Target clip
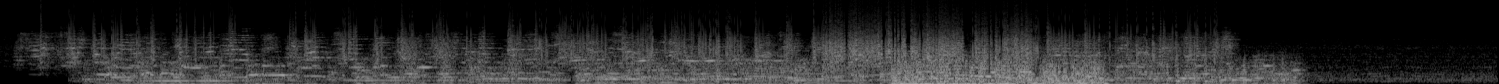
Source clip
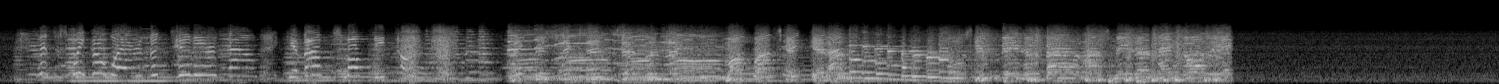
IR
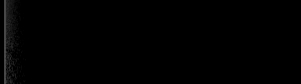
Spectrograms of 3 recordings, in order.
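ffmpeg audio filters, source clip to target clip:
-filter_complex "[0:a]equalizer=f=4.1k:t=o:w=2.2:g=-11.5,acompressor=threshold=-24dB:ratio=16,asuperstop=centerf=4900:order=12:qfactor=6.9,aeval=exprs='0.299*(cos(1*acos(clip(val(0)/0.299,-1,1)))-cos(1*PI/2))+0.00188*(cos(3*acos(clip(val(0)/0.299,-1,1)))-cos(3*PI/2))+0.133*(cos(4*acos(clip(val(0)/0.299,-1,1)))-cos(4*PI/2))+0.015*(cos(6*acos(clip(val(0)/0.299,-1,1)))-cos(6*PI/2))':c=same,asettb=1/sr,asplit=3[a][b][c];[a]atrim=end=8.234[d];[b]atrim=start=8.23:end=10.31,asetpts=PTS-STARTPTS,afade=t=in:d=0.004:c=qsin,afade=t=out:st=2.076:d=0.004:c=qsin,aemphasis=mode=reproduction:type=riaa[e];[c]atrim=start=10.306[f];[d][e]acrossfade=d=0.004:c1=hsin:c2=qsin[g];[g][f]acrossfade=d=0.004:c1=qsin:c2=hsin[h];[1:a]atrim=start_sample=2205,atrim=end_sample=4410[i];[h][i]afir=irnorm=-1:irlink=0,aeval=exprs='(mod(7.08*val(0)+1,2)-1)/7.08':c=same,acrossover=split=2700[j][k];[k]acompressor=threshold=-38dB:ratio=4:attack=1:release=60[l];[j][l]amix=inputs=2:normalize=0,flanger=delay=6.7:depth=5.8:regen=19:speed=0.45:shape=triangular,acrossover=split=1000[m][n];[m]adelay=680[o];[o][n]amix=inputs=2:normalize=0"

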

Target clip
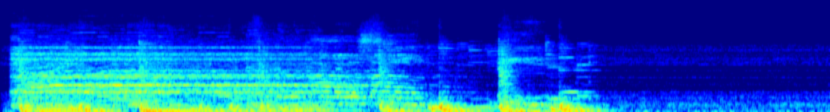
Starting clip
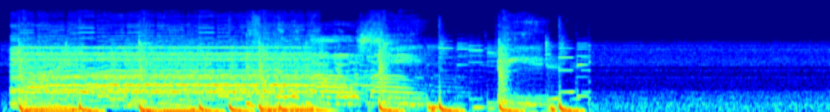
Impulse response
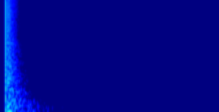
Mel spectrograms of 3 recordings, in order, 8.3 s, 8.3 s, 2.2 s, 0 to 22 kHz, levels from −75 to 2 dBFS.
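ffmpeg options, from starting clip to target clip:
-filter_complex "[0:a]asettb=1/sr,asplit=3[a][b][c];[a]atrim=end=1.694[d];[b]atrim=start=1.69:end=3.87,asetpts=PTS-STARTPTS,afade=t=in:d=0.004:c=qsin,afade=t=out:st=2.176:d=0.004:c=qsin,acompressor=threshold=-19dB:ratio=6[e];[c]atrim=start=3.866[f];[d][e]acrossfade=d=0.004:c1=hsin:c2=qsin[g];[g][f]acrossfade=d=0.004:c1=qsin:c2=hsin[h];[1:a]atrim=start_sample=2205,asetrate=57330,aresample=44100[i];[h][i]afir=irnorm=-1:irlink=0,volume=-8dB"

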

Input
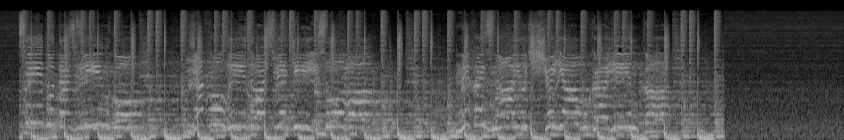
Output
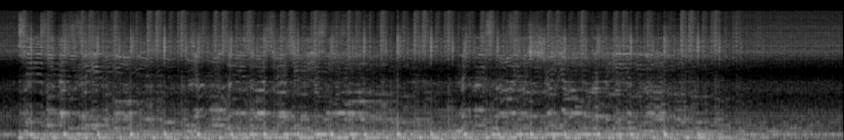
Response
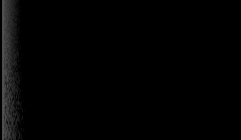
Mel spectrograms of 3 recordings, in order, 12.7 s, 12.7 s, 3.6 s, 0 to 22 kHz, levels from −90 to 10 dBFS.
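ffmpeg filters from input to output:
-filter_complex "[0:a]firequalizer=gain_entry='entry(110,0);entry(180,13);entry(300,-11);entry(490,-11);entry(700,-3);entry(1200,-21);entry(1800,-9);entry(2700,-26);entry(4600,8);entry(11000,-2)':delay=0.05:min_phase=1,acompressor=threshold=-34dB:ratio=3,asplit=8[a][b][c][d][e][f][g][h];[b]adelay=325,afreqshift=-100,volume=-7dB[i];[c]adelay=650,afreqshift=-200,volume=-12.2dB[j];[d]adelay=975,afreqshift=-300,volume=-17.4dB[k];[e]adelay=1300,afreqshift=-400,volume=-22.6dB[l];[f]adelay=1625,afreqshift=-500,volume=-27.8dB[m];[g]adelay=1950,afreqshift=-600,volume=-33dB[n];[h]adelay=2275,afreqshift=-700,volume=-38.2dB[o];[a][i][j][k][l][m][n][o]amix=inputs=8:normalize=0,asplit=2[p][q];[1:a]atrim=start_sample=2205[r];[q][r]afir=irnorm=-1:irlink=0,volume=2dB[s];[p][s]amix=inputs=2:normalize=0,afftfilt=real='hypot(re,im)*cos(PI*b)':imag='0':win_size=2048:overlap=0.75"

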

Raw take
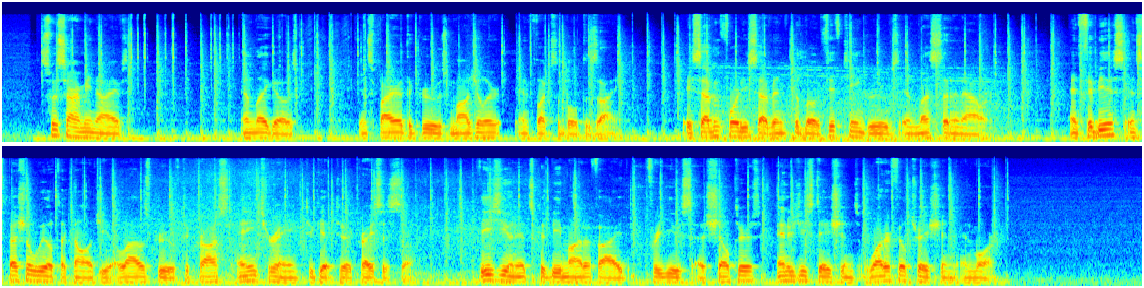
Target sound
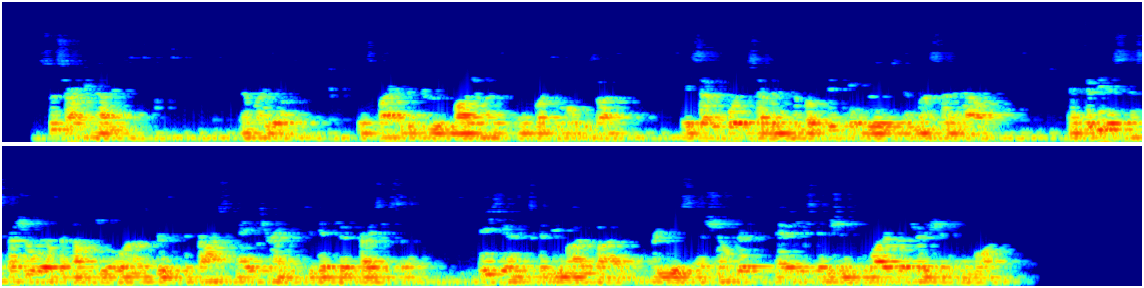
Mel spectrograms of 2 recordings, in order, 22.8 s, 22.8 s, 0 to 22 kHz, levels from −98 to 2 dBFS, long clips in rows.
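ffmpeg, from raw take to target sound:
-filter_complex "[0:a]agate=range=-33dB:threshold=-39dB:ratio=3:detection=peak,asplit=2[a][b];[b]aecho=0:1:40|92|159.6|247.5|361.7:0.631|0.398|0.251|0.158|0.1[c];[a][c]amix=inputs=2:normalize=0,afftfilt=real='re*gte(hypot(re,im),0.0708)':imag='im*gte(hypot(re,im),0.0708)':win_size=1024:overlap=0.75,lowpass=f=910:t=q:w=1.7,bandreject=f=510:w=12,asplit=2[d][e];[e]adelay=33,volume=-7.5dB[f];[d][f]amix=inputs=2:normalize=0,asplit=2[g][h];[h]aecho=0:1:133:0.178[i];[g][i]amix=inputs=2:normalize=0,afftfilt=real='re*2*eq(mod(b,4),0)':imag='im*2*eq(mod(b,4),0)':win_size=2048:overlap=0.75"

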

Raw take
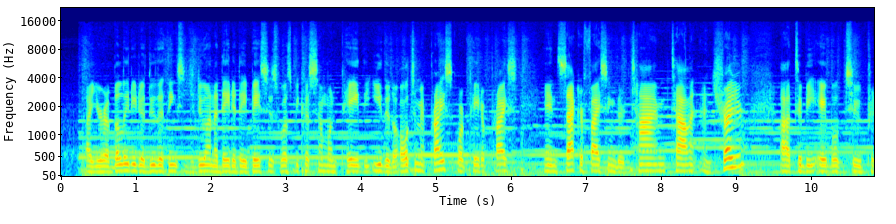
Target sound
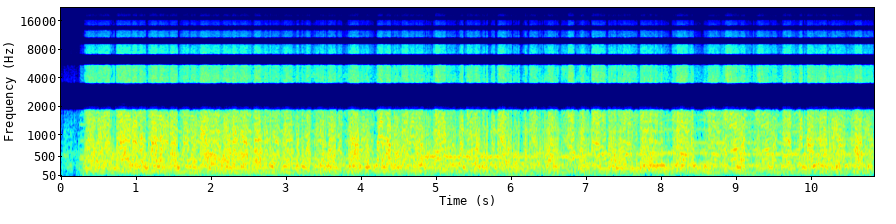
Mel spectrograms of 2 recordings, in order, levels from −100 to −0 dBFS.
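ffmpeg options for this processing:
-filter_complex "[0:a]aemphasis=mode=reproduction:type=riaa,aecho=1:1:3.4:0.62,adynamicequalizer=threshold=0.0112:dfrequency=340:dqfactor=2.7:tfrequency=340:tqfactor=2.7:attack=5:release=100:ratio=0.375:range=2:mode=cutabove:tftype=bell,acrossover=split=1100[a][b];[a]aeval=exprs='(mod(15.8*val(0)+1,2)-1)/15.8':c=same[c];[b]acompressor=threshold=-48dB:ratio=6[d];[c][d]amix=inputs=2:normalize=0,asetrate=40440,aresample=44100,atempo=1.09051,asplit=2[e][f];[f]asoftclip=type=hard:threshold=-35dB,volume=-5dB[g];[e][g]amix=inputs=2:normalize=0,acrusher=bits=6:mix=0:aa=0.5,highpass=200,lowpass=7.2k,aecho=1:1:422|844|1266|1688|2110|2532|2954:0.668|0.361|0.195|0.105|0.0568|0.0307|0.0166,afftfilt=real='re*eq(mod(floor(b*sr/1024/1800),2),0)':imag='im*eq(mod(floor(b*sr/1024/1800),2),0)':win_size=1024:overlap=0.75"

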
